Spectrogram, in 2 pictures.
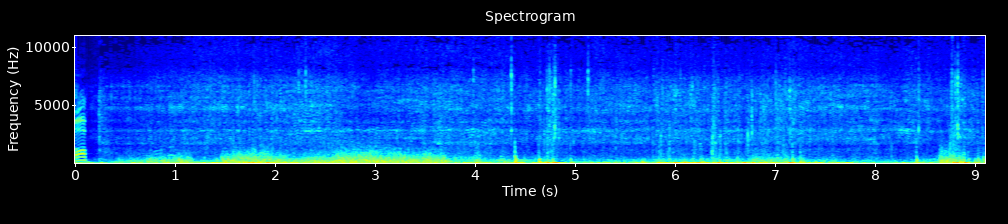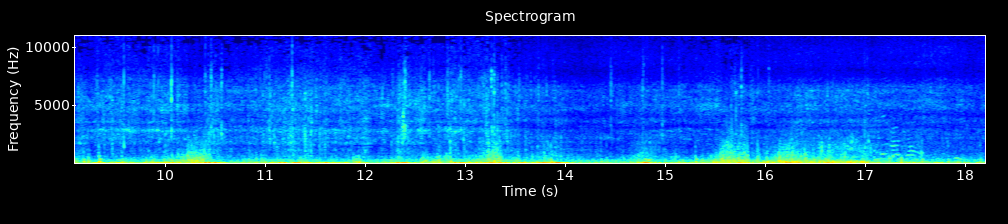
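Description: Wind rushing over the camera's microphone as a YT Capra mountain bike descends a dirt trail at speed, with its tyres rumbling on the dirt and the bike clattering over roots and bumps, including a few sharp knocks.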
